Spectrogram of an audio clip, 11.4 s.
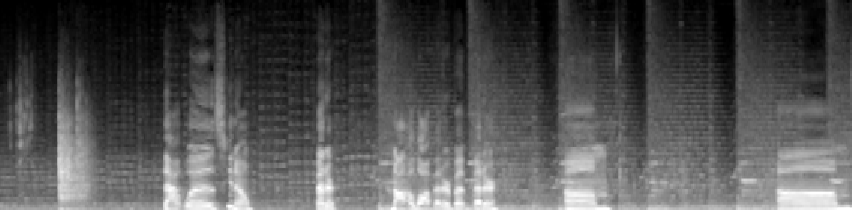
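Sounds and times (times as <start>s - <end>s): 
dice rolling: 0.0s - 1.3s
speech: 2.2s - 3.5s, 4.2s - 6.8s, 7.4s - 8.3s, 10.4s - 11.3s.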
